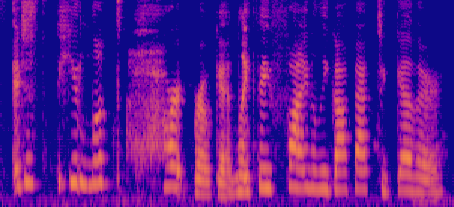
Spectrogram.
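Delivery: high, choked-up, verklempt voice. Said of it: "I'm getting a little verklempt".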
